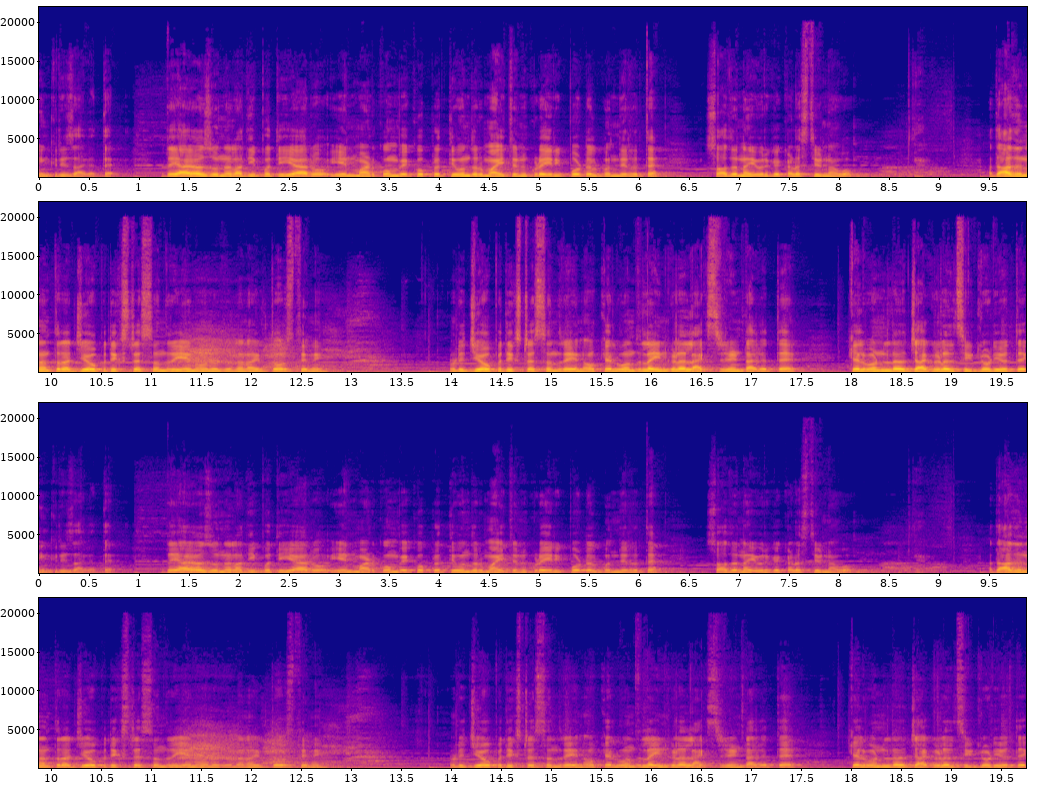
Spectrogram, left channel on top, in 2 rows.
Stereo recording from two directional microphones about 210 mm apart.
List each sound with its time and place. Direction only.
0.0 s a man's voice: 55° left (ahead or behind)
9.5 s speech: 55° left (ahead or behind)
14.0 s speech: 55° left (ahead or behind)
